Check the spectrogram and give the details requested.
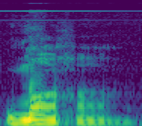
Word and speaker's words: Omaha: tribe of Nebraska uh which is pronounced nasly way up in your nose Omaha uh and um somebody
